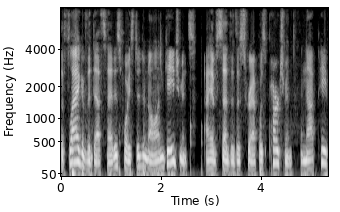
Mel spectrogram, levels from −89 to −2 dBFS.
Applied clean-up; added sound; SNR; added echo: neural mask model RNNoise.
